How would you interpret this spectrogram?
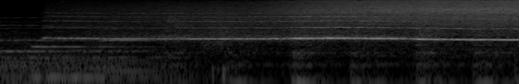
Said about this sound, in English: To this day, you may hear a friend or neighbor say they've heard the strange chugging of an old steam train from the tracks, but they usually shrug it off to wild imagination or their spirits.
